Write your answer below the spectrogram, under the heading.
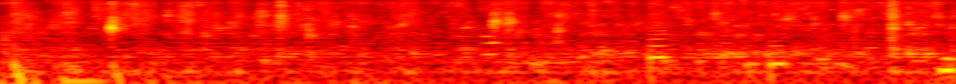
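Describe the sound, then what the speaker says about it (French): Water pours steadily from a kitchen tap that sprays everywhere while waiting for hot water, a constant hissing splash into a sink with small drips and clatter, moderately quiet and close, no speech. "Mon robinet c'est de la merde parce qu'il pisse partout"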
